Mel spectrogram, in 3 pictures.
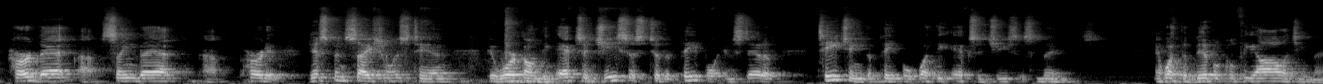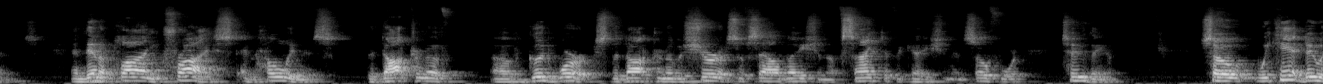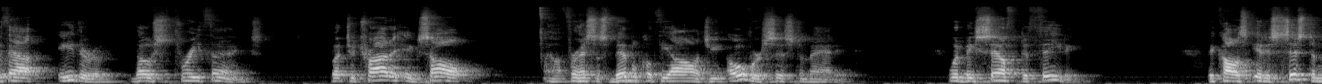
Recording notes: This lecture comes from the classroom of CBTS.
